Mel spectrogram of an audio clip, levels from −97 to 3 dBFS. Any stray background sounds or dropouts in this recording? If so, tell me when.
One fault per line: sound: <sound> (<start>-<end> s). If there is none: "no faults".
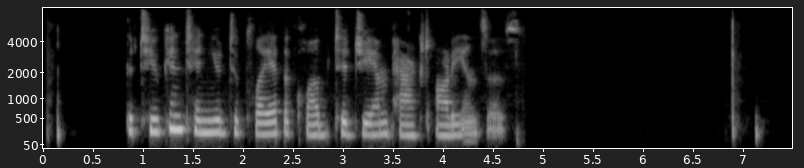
no faults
